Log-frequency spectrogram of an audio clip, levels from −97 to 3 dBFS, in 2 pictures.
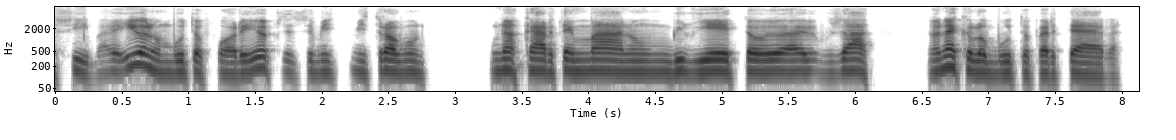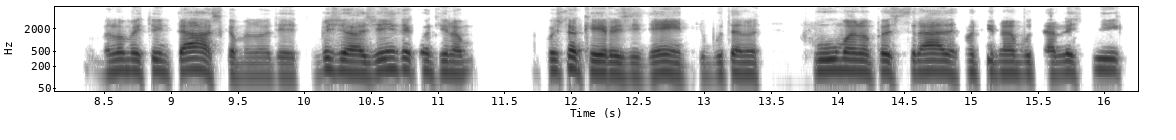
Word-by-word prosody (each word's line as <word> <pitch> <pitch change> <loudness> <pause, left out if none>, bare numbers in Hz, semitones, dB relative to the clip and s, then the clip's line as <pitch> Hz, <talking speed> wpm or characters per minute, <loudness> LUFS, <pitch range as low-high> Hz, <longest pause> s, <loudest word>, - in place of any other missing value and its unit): sì, 150 -6 -7
ma, 130 - -17
ehm, 145 +2 -4
io 225 +3 +5
non 155 -8 -1
butto 135 0 -2
fuori 135 0 -1
io 175 +2 0
se 140 -3 -15
se 140 +6 -12
mi 135 -1 -9
mi 140 -4 -12
trovo 145 0 +2
un 135 - -8 0.5
una 155 0 +1
carta 155 -1 +1
in 150 - +1
mano, 145 -1 +1
un 140 0 -6
biglietto, 145 +1 +2
uhm, 145 +1 +5
a 145 0 0
usa 145 +2 -1 0.4
non 150 +5 -3
è 190 -2 +7
che 155 - +1
lo 140 -1 +3
butto 130 0 -5
per 125 -2 -2
terra, 120 -3 0 0.5
me - - -8
lo 150 +2 +1
metto 150 0 -1
in 145 -4 -3
tasca, 155 -9 +2
me 115 +1 -13
lo 115 - -9
ha - - -8
de 110 -1 -7
invece 150 +5 0
la 135 -3 +5
gente 160 +4 +1
continua 140 -2 -2 0.6
questo 150 +3 0
anche 155 -4 +4
i - - +8
residenti, 120 -2 -1
buttano 125 +1 -1 0.3
fumano 150 -1 +2
per 140 +1 +2
strada, 140 +3 +1
e 120 - -8
continuan 135 -1 -3
a - - -3
buttar 130 0 -4
le 135 -1 0
ci 160 -2 -1
140 Hz, 210 wpm, -25 LUFS, 130-150 Hz, 0.6 s, i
